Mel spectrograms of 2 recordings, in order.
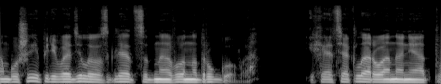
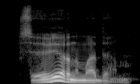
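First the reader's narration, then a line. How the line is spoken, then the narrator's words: Deep bass voice. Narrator (Russian): пробасил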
